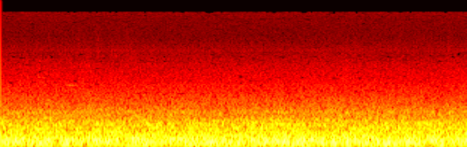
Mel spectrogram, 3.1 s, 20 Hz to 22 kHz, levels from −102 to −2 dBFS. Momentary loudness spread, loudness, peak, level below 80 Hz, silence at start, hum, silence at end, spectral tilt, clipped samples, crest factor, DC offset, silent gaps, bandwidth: 1 LU; -20 LUFS; -6 dBFS; -28 dBFS; 0 s; none; 0 s; -10.5 dB/octave; under 0.1%; 12 dB; under 0.1%; none; 6.4 kHz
